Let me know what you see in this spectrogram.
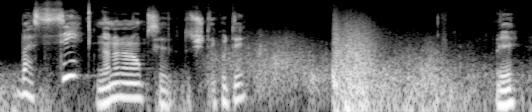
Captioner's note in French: Coup de tonnerre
